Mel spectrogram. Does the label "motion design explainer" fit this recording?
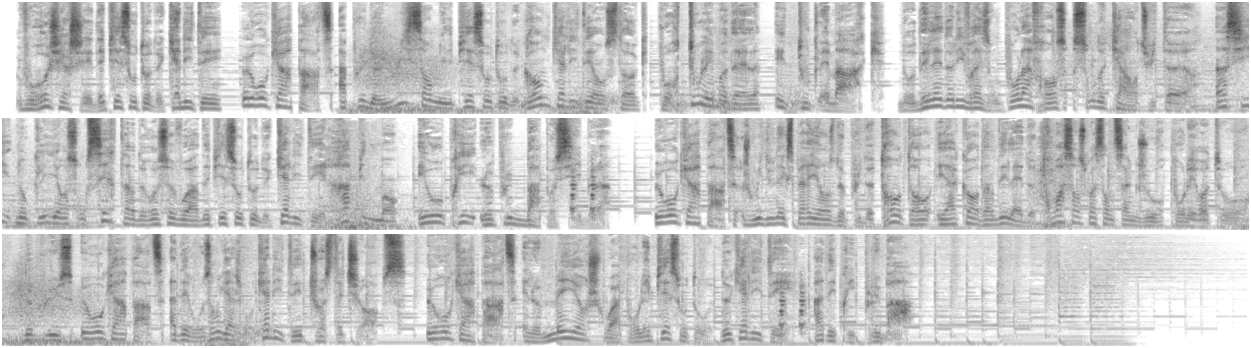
Yes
